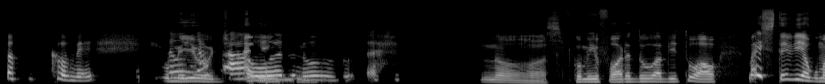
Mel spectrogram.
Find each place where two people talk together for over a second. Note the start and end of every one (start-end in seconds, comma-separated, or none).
1.7-3.2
